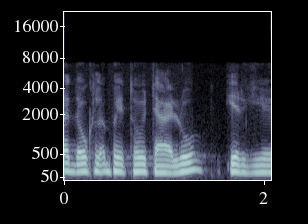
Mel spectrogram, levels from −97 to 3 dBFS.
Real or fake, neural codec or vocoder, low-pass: real; none; 7.2 kHz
